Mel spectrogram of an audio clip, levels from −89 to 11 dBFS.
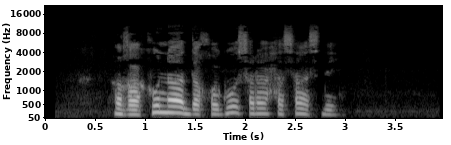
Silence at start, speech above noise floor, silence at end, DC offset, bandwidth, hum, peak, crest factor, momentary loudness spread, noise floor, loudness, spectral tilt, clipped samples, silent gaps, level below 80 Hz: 0.7 s; 46 dB; 1.1 s; under 0.1%; 10 kHz; none; -8 dBFS; 18 dB; 17 LU; -69 dBFS; -23 LUFS; -6.5 dB/octave; under 0.1%; none; -76 dBFS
